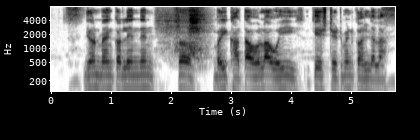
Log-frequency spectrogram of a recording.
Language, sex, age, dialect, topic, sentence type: Bhojpuri, male, 18-24, Western, banking, statement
